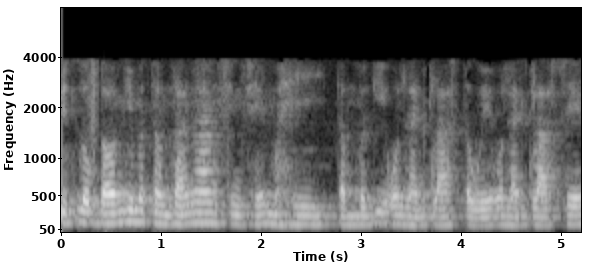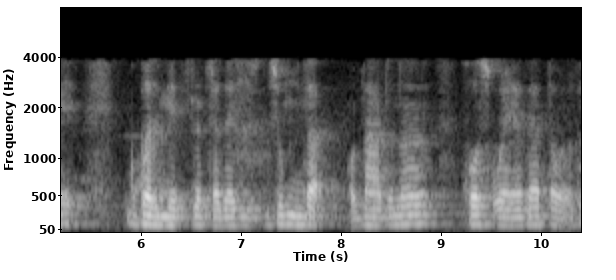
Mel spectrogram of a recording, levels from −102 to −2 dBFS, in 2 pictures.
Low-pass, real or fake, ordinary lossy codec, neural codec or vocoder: 7.2 kHz; real; AAC, 16 kbps; none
